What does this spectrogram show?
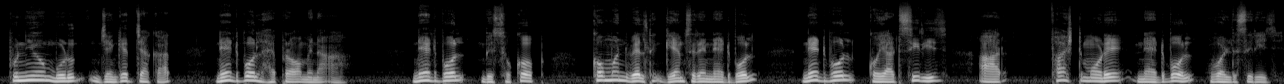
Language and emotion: Santali, neutral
